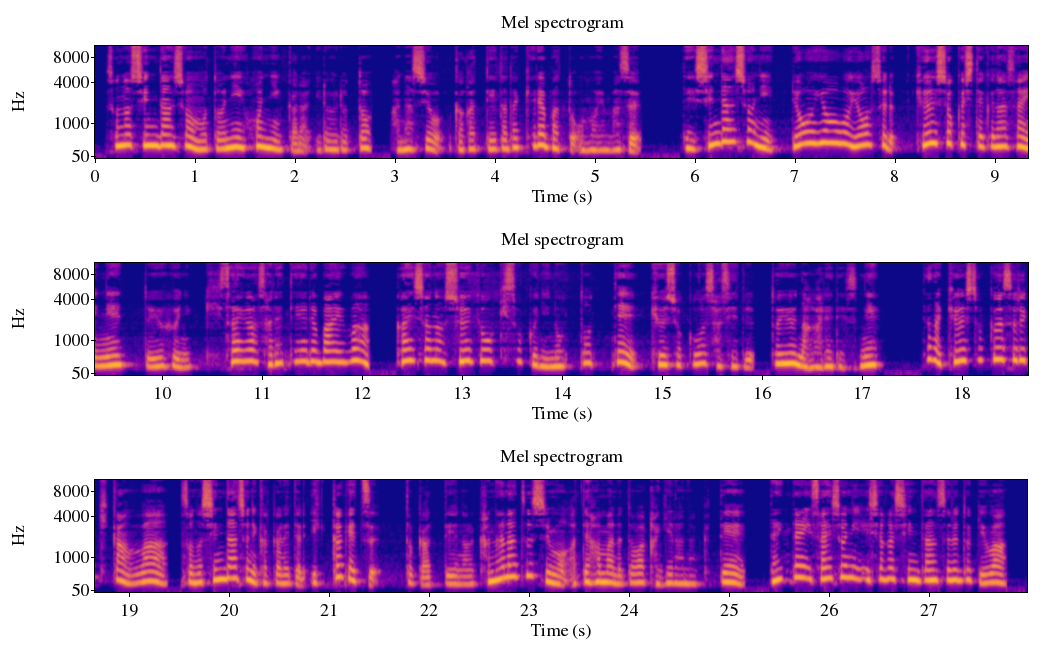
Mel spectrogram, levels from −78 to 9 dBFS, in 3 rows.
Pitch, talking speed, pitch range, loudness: 255 Hz, 345 characters per minute, 210-310 Hz, -14 LUFS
